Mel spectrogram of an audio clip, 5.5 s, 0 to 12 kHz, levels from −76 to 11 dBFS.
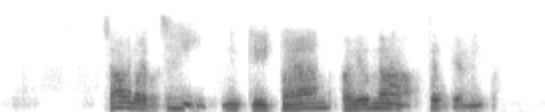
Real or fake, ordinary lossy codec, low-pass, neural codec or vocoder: fake; AAC, 32 kbps; 7.2 kHz; codec, 16 kHz, 0.5 kbps, FreqCodec, smaller model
